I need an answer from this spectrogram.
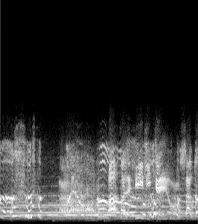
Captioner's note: crying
